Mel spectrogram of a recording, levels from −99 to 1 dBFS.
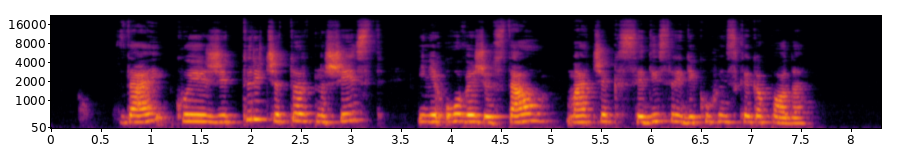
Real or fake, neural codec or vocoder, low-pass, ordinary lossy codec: real; none; 19.8 kHz; none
